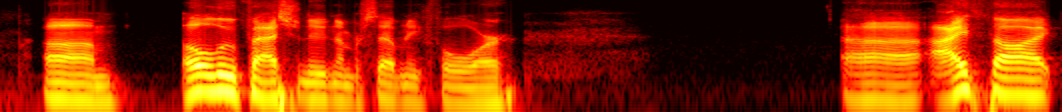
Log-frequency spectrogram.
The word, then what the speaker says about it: Olu Fashanu: the summer and uh number 74 left tackle Olu fashion I found out is how he pronounced his name called the Joel Clap by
